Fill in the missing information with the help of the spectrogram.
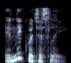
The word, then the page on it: iniquitously: British English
